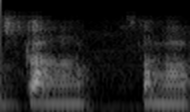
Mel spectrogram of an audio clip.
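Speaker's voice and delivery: ordinary delivery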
